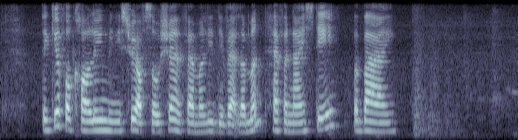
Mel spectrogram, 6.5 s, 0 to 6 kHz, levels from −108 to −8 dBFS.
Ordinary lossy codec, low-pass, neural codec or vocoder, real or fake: none; 5.4 kHz; none; real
